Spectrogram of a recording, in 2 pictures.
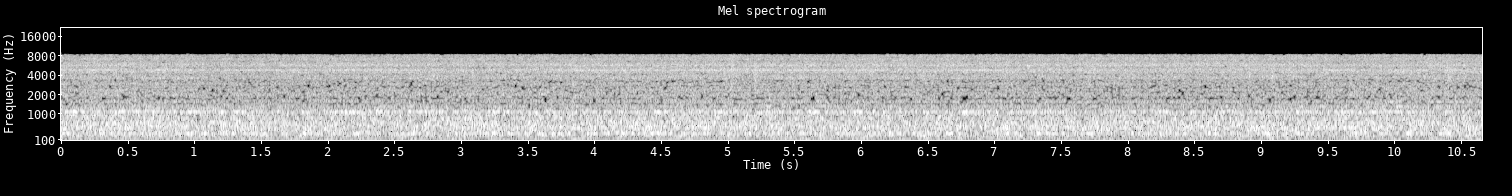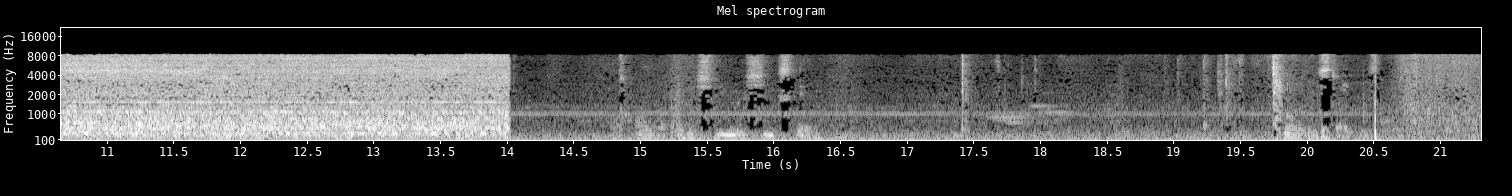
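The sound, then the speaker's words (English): A household vacuum cleaner runs with a steady, even whirring hum. It cuts off abruptly after about fourteen seconds, leaving a much quieter background with a few faint clicks. “There's probably some vacuuming noises.”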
